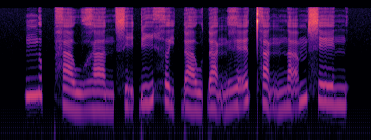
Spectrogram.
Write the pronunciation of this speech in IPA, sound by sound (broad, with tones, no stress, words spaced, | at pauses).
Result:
ŋə˦˥p̚ha˨˩wɣa˨˩nsḭ˧˨ ɗi˨˦hə̰˧˨j ɗa˨˩wɗa̰˧˨ŋɣɛ̰˧˥t̪ʰa̰˧˨ŋ na̰˧˥mse˧n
